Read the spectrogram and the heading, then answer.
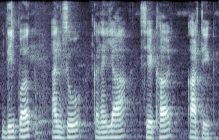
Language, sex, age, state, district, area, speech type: Maithili, male, 18-30, Bihar, Saharsa, rural, spontaneous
